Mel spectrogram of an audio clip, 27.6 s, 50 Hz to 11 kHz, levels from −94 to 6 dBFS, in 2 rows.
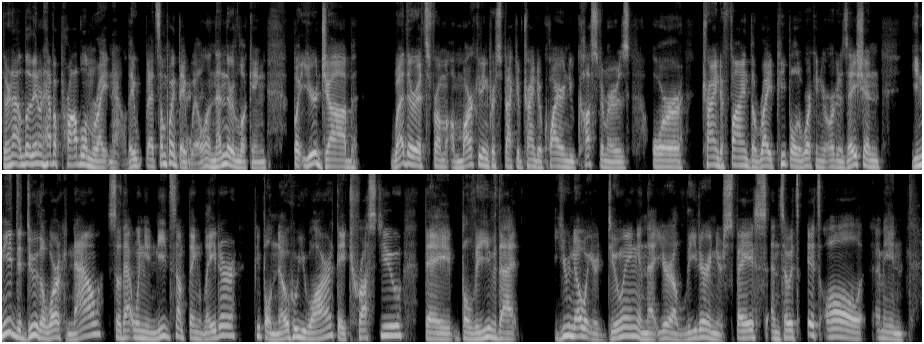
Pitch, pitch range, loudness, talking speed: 135 Hz, 120-160 Hz, -27 LUFS, 195 wpm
